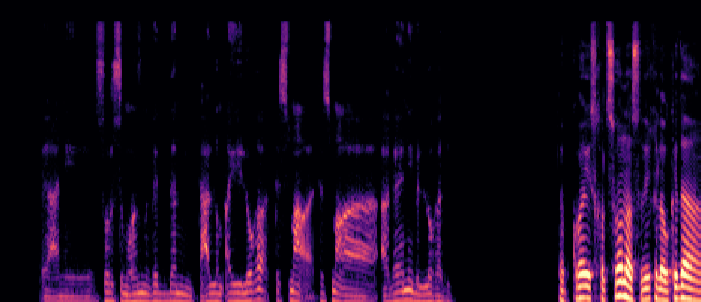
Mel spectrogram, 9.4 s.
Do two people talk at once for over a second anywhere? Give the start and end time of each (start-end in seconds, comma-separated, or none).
none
